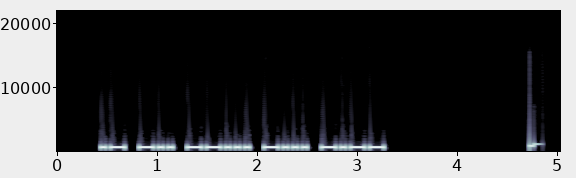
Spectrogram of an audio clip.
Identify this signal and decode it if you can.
Morse code, heard as a keyed tone, about 25 wpm, 700 Hz. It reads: AD7BY
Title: USA Call Signs - 2x Character Spacing - 25wpm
